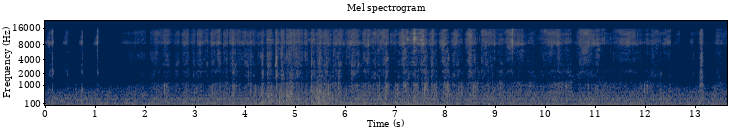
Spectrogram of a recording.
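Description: Long nails scratch across a worn blue floral satin kimono robe, and both hands grab and rub the fabric. The result is a quiet, steady, uneven rustle of scratchy, swishing friction with a low rumble underneath and faint bright edges.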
